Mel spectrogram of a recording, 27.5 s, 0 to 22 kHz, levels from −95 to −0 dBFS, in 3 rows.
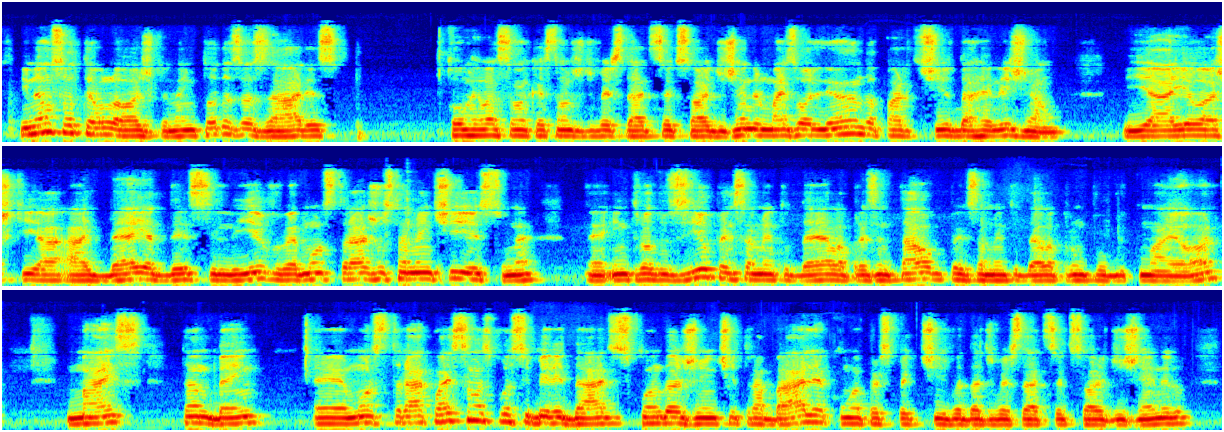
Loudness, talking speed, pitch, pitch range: -13 LUFS, 160 wpm, 125 Hz, 115-140 Hz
